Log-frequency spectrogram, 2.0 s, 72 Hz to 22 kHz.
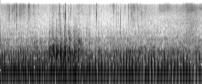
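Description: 30 hp outboard motor idling steadily with a low hum, with a brief rustle about half a second in.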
